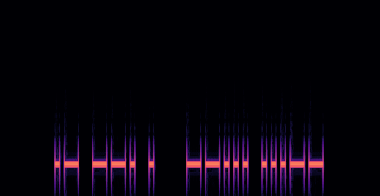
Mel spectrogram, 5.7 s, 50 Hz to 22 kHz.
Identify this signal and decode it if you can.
Morse code, heard as a keyed tone, about 17 wpm, 700 Hz. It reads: AGE 73
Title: Practice QSO - Exchange 3 - More Info - 17wpm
